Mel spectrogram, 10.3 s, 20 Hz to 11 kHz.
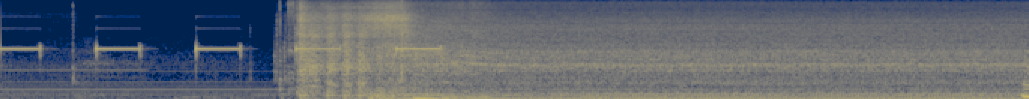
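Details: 2009 Honda CR-V after oxygen sensor replacement for code P2A00 and clearing the code: three soft beeps, then the engine catches and settles into a smooth, even idle with no knocks or misfires; normal start.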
